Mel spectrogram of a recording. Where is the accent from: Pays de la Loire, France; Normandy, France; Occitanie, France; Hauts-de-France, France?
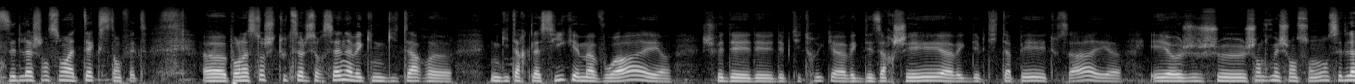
Pays de la Loire, France; Nantes; j'écris des chansons. Et je les chante, je viens de Nantes.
